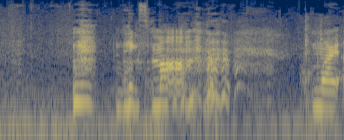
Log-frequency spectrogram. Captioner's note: laughs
